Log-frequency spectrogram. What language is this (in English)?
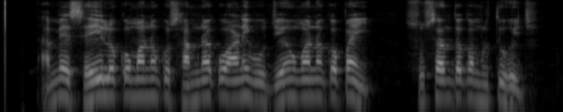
Odia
